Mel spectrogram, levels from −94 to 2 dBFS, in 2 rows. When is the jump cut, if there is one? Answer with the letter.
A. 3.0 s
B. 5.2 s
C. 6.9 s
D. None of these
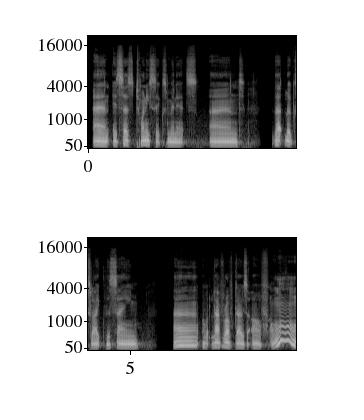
D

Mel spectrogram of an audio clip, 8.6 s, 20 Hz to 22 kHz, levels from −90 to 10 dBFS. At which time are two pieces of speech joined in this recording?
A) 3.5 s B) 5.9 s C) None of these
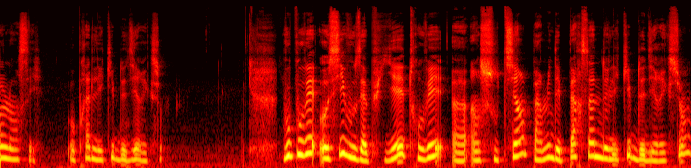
A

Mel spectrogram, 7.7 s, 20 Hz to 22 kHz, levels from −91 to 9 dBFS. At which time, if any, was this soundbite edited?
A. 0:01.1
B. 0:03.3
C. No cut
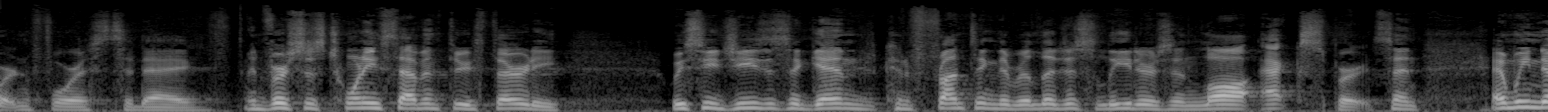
A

